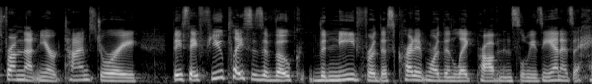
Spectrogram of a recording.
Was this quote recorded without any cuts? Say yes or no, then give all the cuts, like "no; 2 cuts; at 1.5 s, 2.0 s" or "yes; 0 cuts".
yes; 0 cuts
